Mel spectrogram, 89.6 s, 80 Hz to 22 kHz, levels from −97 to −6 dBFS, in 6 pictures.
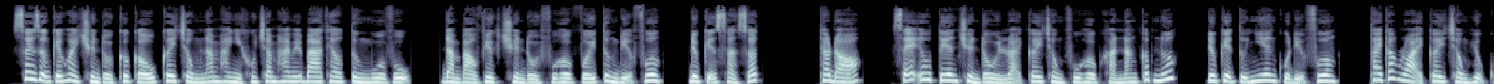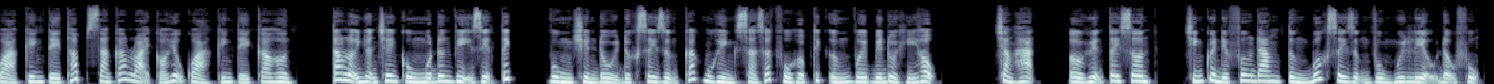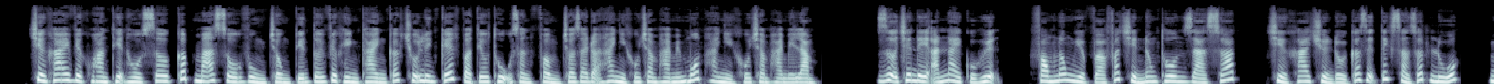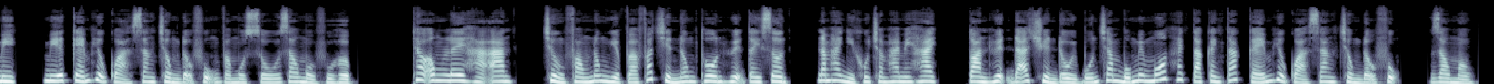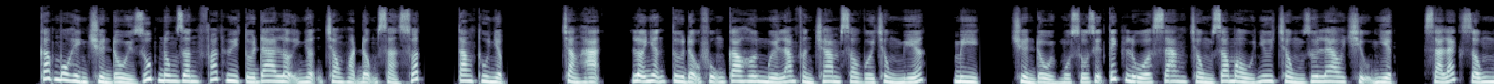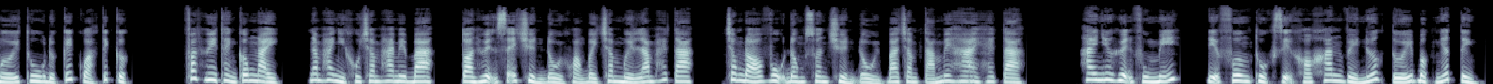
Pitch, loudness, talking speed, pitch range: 215 Hz, -19 LUFS, 225 wpm, 190-245 Hz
